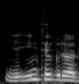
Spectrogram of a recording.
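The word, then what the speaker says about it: integral: 이것을 왜 식에서 이것을 우리가 영어로 인테그랄 이어서 인 태그를 이라고 인 테 크 랏 이라고 읽습니다 영어 인 테 크 라 르 를 영어발음이 줘 그리고 이때 이 애플을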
